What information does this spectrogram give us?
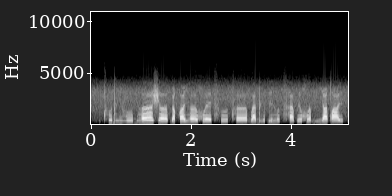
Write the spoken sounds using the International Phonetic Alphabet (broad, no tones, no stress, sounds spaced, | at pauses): tʰ ʊ dʱ i v ʊː bʱ ɐː ʃ ɐː ɓ ɪ qʷ i ɦ ɐː χʷ ɛː t͡sʰ ʊː tʰ ɐː b a dʱ ɪ ɓ ɪ ɦ ʊ t͡sʰ a p ɪ χʷ a bʱ iː tˤ ɪː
